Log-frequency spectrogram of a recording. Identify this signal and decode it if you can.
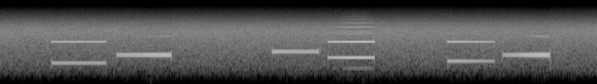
Aircraft SELCAL, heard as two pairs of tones, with radio static and fading. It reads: CR-GH JK-FR DR-GH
